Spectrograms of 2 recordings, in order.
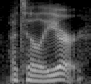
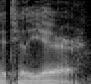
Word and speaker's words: atelier: is atelier wow but its name is french so if you didn't know how to pronounce it you would say it atelier actually not a tillier i like to speak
